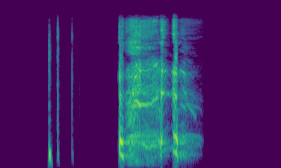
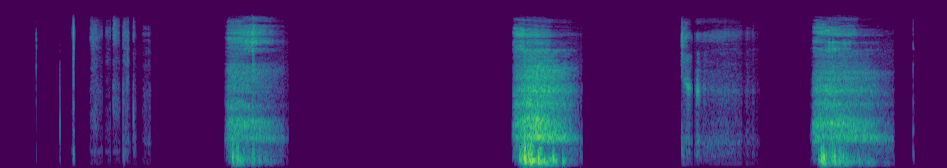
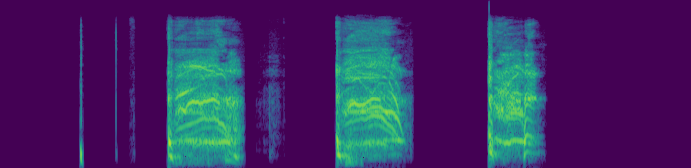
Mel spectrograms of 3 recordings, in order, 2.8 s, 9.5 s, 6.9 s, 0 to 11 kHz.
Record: {"cough_length": "2.8 s", "cough_amplitude": 29873, "cough_signal_mean_std_ratio": 0.32, "exhalation_length": "9.5 s", "exhalation_amplitude": 26085, "exhalation_signal_mean_std_ratio": 0.26, "three_cough_length": "6.9 s", "three_cough_amplitude": 32768, "three_cough_signal_mean_std_ratio": 0.44, "survey_phase": "beta (2021-08-13 to 2022-03-07)", "age": "45-64", "gender": "Male", "wearing_mask": "No", "symptom_abdominal_pain": true, "symptom_headache": true, "smoker_status": "Ex-smoker", "respiratory_condition_asthma": false, "respiratory_condition_other": false, "recruitment_source": "REACT", "submission_delay": "1 day", "covid_test_result": "Negative", "covid_test_method": "RT-qPCR", "influenza_a_test_result": "Negative", "influenza_b_test_result": "Negative"}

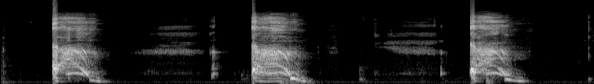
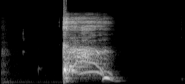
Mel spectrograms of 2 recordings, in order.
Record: {"three_cough_length": "5.9 s", "three_cough_amplitude": 32768, "three_cough_signal_mean_std_ratio": 0.4, "cough_length": "1.9 s", "cough_amplitude": 32768, "cough_signal_mean_std_ratio": 0.39, "survey_phase": "beta (2021-08-13 to 2022-03-07)", "age": "45-64", "gender": "Female", "wearing_mask": "No", "symptom_none": true, "smoker_status": "Never smoked", "respiratory_condition_asthma": false, "respiratory_condition_other": false, "recruitment_source": "REACT", "submission_delay": "6 days", "covid_test_result": "Negative", "covid_test_method": "RT-qPCR", "influenza_a_test_result": "Negative", "influenza_b_test_result": "Negative"}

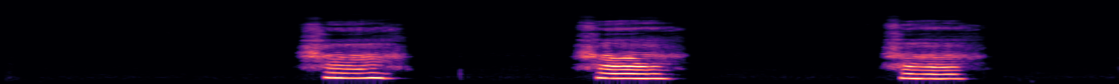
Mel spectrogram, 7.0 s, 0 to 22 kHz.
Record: {"exhalation_length": "7.0 s", "exhalation_amplitude": 12930, "exhalation_signal_mean_std_ratio": 0.38, "survey_phase": "beta (2021-08-13 to 2022-03-07)", "age": "45-64", "gender": "Female", "wearing_mask": "No", "symptom_cough_any": true, "symptom_runny_or_blocked_nose": true, "symptom_sore_throat": true, "symptom_abdominal_pain": true, "symptom_diarrhoea": true, "symptom_fatigue": true, "symptom_fever_high_temperature": true, "symptom_headache": true, "symptom_change_to_sense_of_smell_or_taste": true, "smoker_status": "Never smoked", "respiratory_condition_asthma": false, "respiratory_condition_other": false, "recruitment_source": "Test and Trace", "submission_delay": "2 days", "covid_test_result": "Positive", "covid_test_method": "RT-qPCR", "covid_ct_value": 24.0, "covid_ct_gene": "ORF1ab gene"}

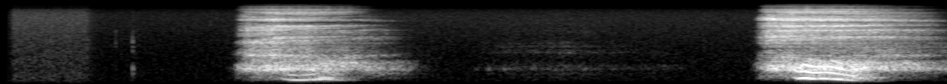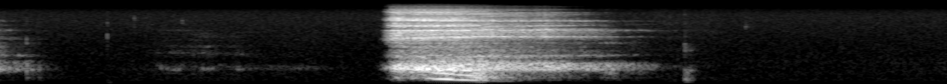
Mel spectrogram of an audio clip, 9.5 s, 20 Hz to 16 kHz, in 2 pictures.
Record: {"exhalation_length": "9.5 s", "exhalation_amplitude": 17360, "exhalation_signal_mean_std_ratio": 0.35, "survey_phase": "beta (2021-08-13 to 2022-03-07)", "age": "65+", "gender": "Female", "wearing_mask": "No", "symptom_none": true, "symptom_onset": "12 days", "smoker_status": "Ex-smoker", "respiratory_condition_asthma": false, "respiratory_condition_other": false, "recruitment_source": "REACT", "submission_delay": "1 day", "covid_test_result": "Negative", "covid_test_method": "RT-qPCR"}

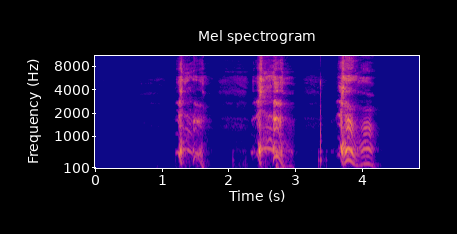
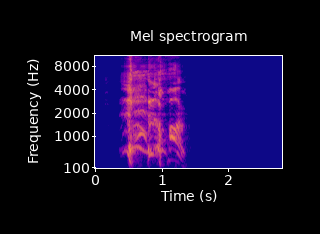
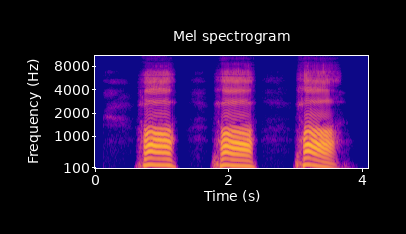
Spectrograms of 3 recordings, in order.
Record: {"three_cough_length": "4.9 s", "three_cough_amplitude": 15434, "three_cough_signal_mean_std_ratio": 0.34, "cough_length": "2.8 s", "cough_amplitude": 18493, "cough_signal_mean_std_ratio": 0.4, "exhalation_length": "4.1 s", "exhalation_amplitude": 28599, "exhalation_signal_mean_std_ratio": 0.5, "survey_phase": "beta (2021-08-13 to 2022-03-07)", "age": "65+", "gender": "Male", "wearing_mask": "No", "symptom_none": true, "smoker_status": "Never smoked", "respiratory_condition_asthma": false, "respiratory_condition_other": false, "recruitment_source": "REACT", "submission_delay": "1 day", "covid_test_result": "Negative", "covid_test_method": "RT-qPCR"}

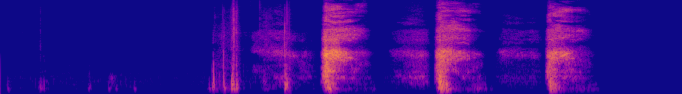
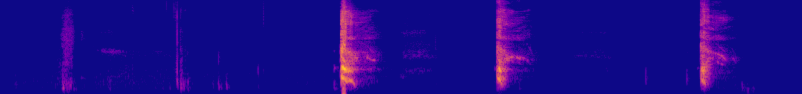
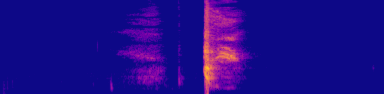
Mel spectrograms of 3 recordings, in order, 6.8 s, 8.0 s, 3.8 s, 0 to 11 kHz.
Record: {"exhalation_length": "6.8 s", "exhalation_amplitude": 25556, "exhalation_signal_mean_std_ratio": 0.29, "three_cough_length": "8.0 s", "three_cough_amplitude": 32768, "three_cough_signal_mean_std_ratio": 0.12, "cough_length": "3.8 s", "cough_amplitude": 32768, "cough_signal_mean_std_ratio": 0.18, "survey_phase": "beta (2021-08-13 to 2022-03-07)", "age": "45-64", "gender": "Female", "wearing_mask": "No", "symptom_cough_any": true, "symptom_shortness_of_breath": true, "symptom_sore_throat": true, "symptom_fatigue": true, "symptom_headache": true, "symptom_change_to_sense_of_smell_or_taste": true, "symptom_other": true, "smoker_status": "Never smoked", "respiratory_condition_asthma": false, "respiratory_condition_other": false, "recruitment_source": "Test and Trace", "submission_delay": "2 days", "covid_test_result": "Positive", "covid_test_method": "LFT"}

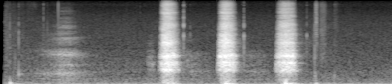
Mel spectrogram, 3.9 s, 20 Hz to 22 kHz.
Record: {"exhalation_length": "3.9 s", "exhalation_amplitude": 2993, "exhalation_signal_mean_std_ratio": 0.31, "survey_phase": "beta (2021-08-13 to 2022-03-07)", "age": "18-44", "gender": "Female", "wearing_mask": "No", "symptom_cough_any": true, "symptom_runny_or_blocked_nose": true, "symptom_change_to_sense_of_smell_or_taste": true, "symptom_loss_of_taste": true, "symptom_onset": "4 days", "smoker_status": "Ex-smoker", "respiratory_condition_asthma": false, "respiratory_condition_other": false, "recruitment_source": "Test and Trace", "submission_delay": "3 days", "covid_test_result": "Positive", "covid_test_method": "RT-qPCR", "covid_ct_value": 14.7, "covid_ct_gene": "ORF1ab gene", "covid_ct_mean": 15.7, "covid_viral_load": "7100000 copies/ml", "covid_viral_load_category": "High viral load (>1M copies/ml)"}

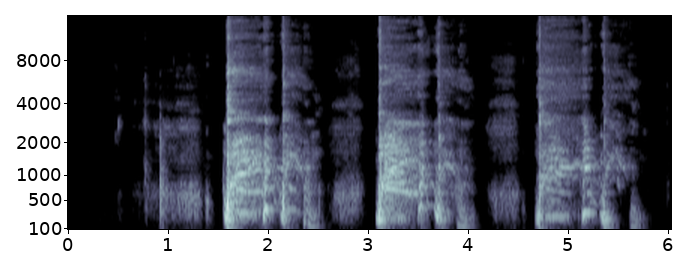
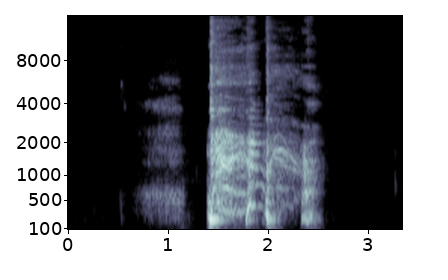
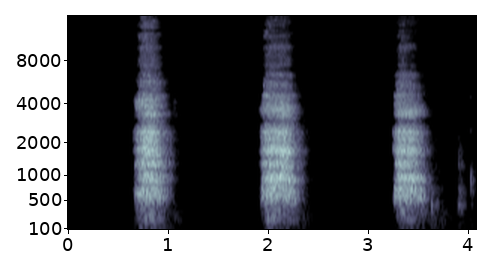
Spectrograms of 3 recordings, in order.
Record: {"three_cough_length": "6.0 s", "three_cough_amplitude": 32767, "three_cough_signal_mean_std_ratio": 0.43, "cough_length": "3.3 s", "cough_amplitude": 32768, "cough_signal_mean_std_ratio": 0.37, "exhalation_length": "4.1 s", "exhalation_amplitude": 16383, "exhalation_signal_mean_std_ratio": 0.37, "survey_phase": "beta (2021-08-13 to 2022-03-07)", "age": "65+", "gender": "Male", "wearing_mask": "No", "symptom_none": true, "smoker_status": "Ex-smoker", "respiratory_condition_asthma": false, "respiratory_condition_other": false, "recruitment_source": "REACT", "submission_delay": "2 days", "covid_test_result": "Negative", "covid_test_method": "RT-qPCR", "influenza_a_test_result": "Negative", "influenza_b_test_result": "Negative"}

